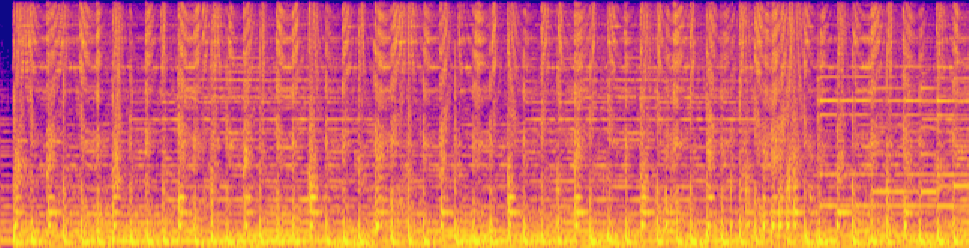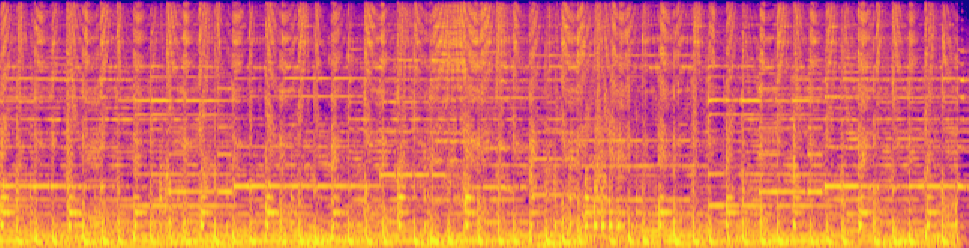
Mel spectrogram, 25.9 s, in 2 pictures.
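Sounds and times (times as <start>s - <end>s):
synth arpeggio: 0.2s - 25.7s.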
